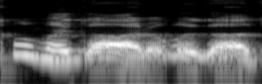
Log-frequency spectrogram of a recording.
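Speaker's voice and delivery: high, loud mocking panic; hammed-up frightened gasps of oh my God. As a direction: mimic people freaking out, squealing. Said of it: "people be like".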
